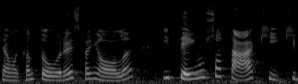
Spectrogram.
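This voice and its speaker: A woman with a Paraná accent speaks at a fairly high pitch and a moderate pace. Her pitch swings very widely. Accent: Paraná accent, strongly rolled R. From Brazil, Paraná. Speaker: language school representative. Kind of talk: podcast interview.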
